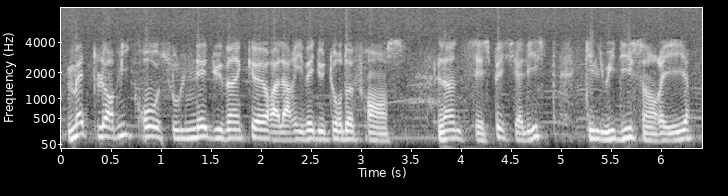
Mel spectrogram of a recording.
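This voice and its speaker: A man narrates a historical radio documentary from a script. His medium-pitched voice has a narrow radio sound, with faint music behind.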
